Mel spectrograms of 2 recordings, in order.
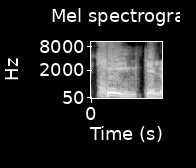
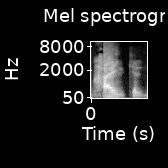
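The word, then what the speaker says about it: Heinkel: Хейнкель у нас произносится, он Хайнкель на самом деле по-немецки.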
